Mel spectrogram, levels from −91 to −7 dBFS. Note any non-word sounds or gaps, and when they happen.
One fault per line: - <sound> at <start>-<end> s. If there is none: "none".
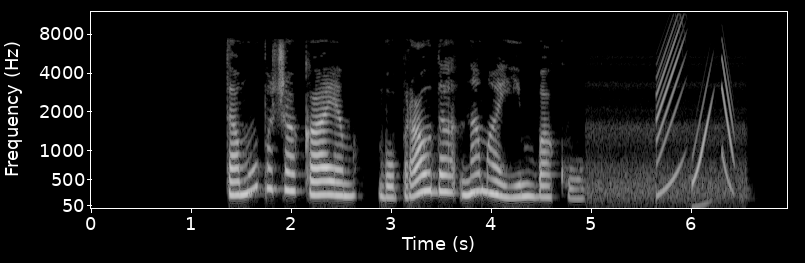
- chirp at 5.6-6.4 s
